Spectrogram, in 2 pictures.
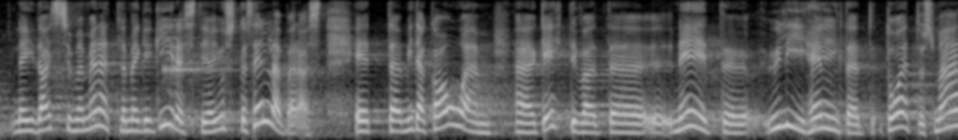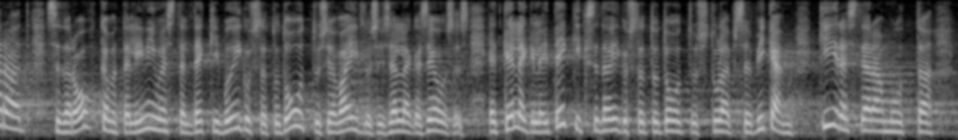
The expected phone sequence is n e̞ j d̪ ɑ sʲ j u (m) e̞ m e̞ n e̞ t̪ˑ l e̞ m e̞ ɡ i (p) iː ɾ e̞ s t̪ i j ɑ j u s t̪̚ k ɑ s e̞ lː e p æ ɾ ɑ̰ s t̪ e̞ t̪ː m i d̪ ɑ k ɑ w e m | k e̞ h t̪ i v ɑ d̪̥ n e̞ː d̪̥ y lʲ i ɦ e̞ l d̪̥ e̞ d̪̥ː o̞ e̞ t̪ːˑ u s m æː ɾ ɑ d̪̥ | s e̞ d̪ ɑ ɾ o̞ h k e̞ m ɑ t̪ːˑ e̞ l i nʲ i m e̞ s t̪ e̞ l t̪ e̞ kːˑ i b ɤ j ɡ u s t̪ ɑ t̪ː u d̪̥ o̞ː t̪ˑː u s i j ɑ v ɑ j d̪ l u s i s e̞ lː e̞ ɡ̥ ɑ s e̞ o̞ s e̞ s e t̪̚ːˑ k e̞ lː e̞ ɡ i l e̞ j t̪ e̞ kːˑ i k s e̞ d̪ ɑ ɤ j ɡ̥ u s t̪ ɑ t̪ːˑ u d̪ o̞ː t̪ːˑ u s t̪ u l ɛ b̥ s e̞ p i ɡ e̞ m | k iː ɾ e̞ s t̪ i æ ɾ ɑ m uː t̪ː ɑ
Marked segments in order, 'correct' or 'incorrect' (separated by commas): correct, incorrect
